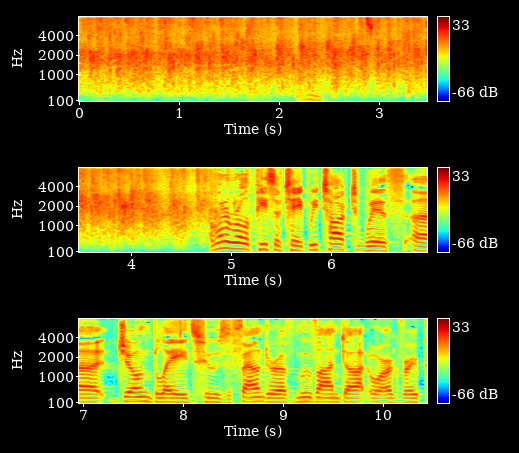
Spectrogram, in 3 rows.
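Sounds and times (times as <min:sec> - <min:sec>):
audience applause: 0:00.0 - 0:05.3
speech: 0:02.2 - 0:02.7, 0:04.8 - 0:10.4.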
